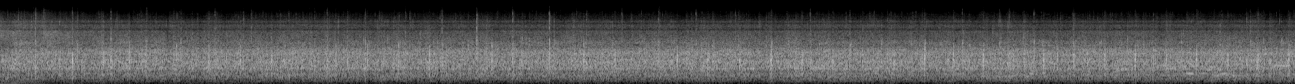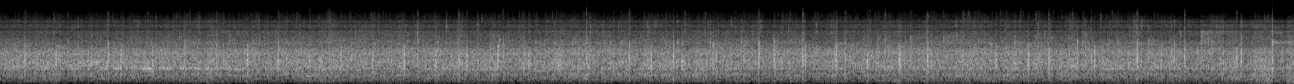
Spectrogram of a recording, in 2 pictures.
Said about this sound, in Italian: Infine, nella speranza che il fragore del battimani sia almeno pari a quello del batticuore che si prova ogni volta che salutiamo un amico per un lungo viaggio, vi abbracciamo con un caloroso applauso.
